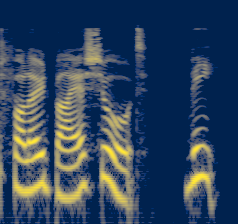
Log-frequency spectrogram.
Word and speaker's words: vi: V means we pronounced V. A short clear V sound followed by a short E sound.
